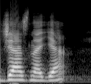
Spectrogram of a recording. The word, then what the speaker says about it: Yasnaya: De hecho es Yasnaya, Yasnaya, perdón, tiene acento en la primera A, Yasnaya Elena Aguilar Gil, eh, es escritora, lingüista, traductora, investigadora y activista ayug, o sea, mije.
